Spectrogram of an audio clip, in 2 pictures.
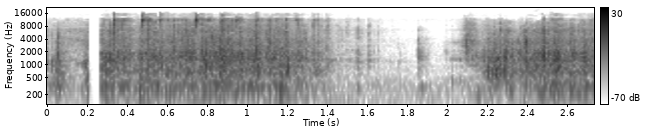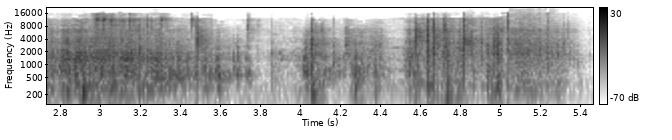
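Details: Three bursts of bright clattering and rattling, like objects or food being shaken, separated by short silences; no animal voice is heard.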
